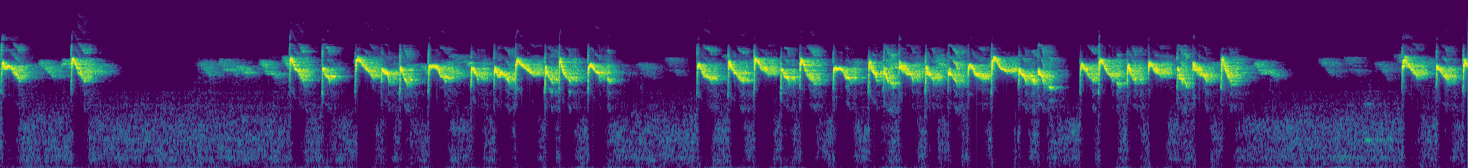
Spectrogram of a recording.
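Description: Small birds sing loud, fast, high chirping phrases close by.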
